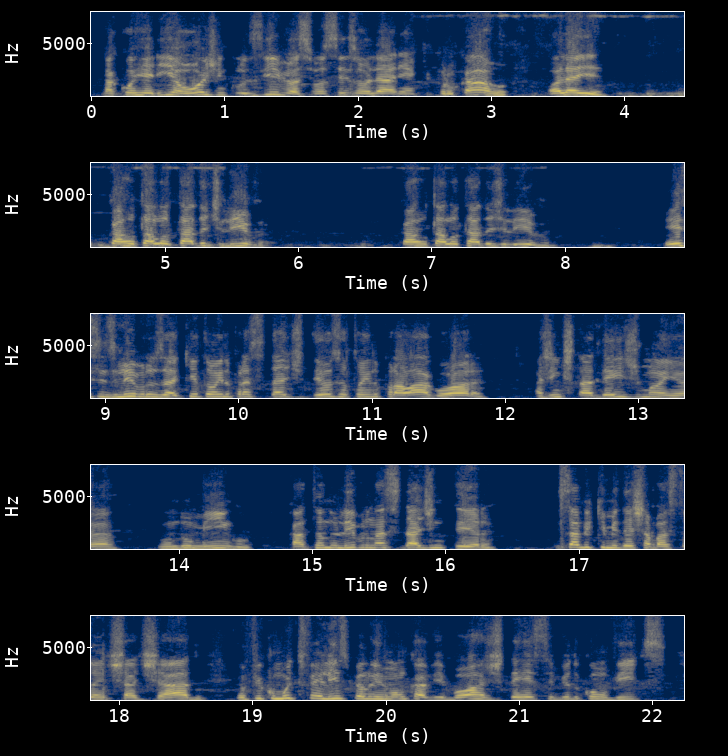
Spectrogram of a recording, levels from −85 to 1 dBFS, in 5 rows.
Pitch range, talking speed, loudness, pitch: 165-210 Hz, 195 wpm, -24 LUFS, 195 Hz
